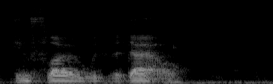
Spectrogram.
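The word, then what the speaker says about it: Tao: in flow with the da d t AO although it's pronounced da if you're not in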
